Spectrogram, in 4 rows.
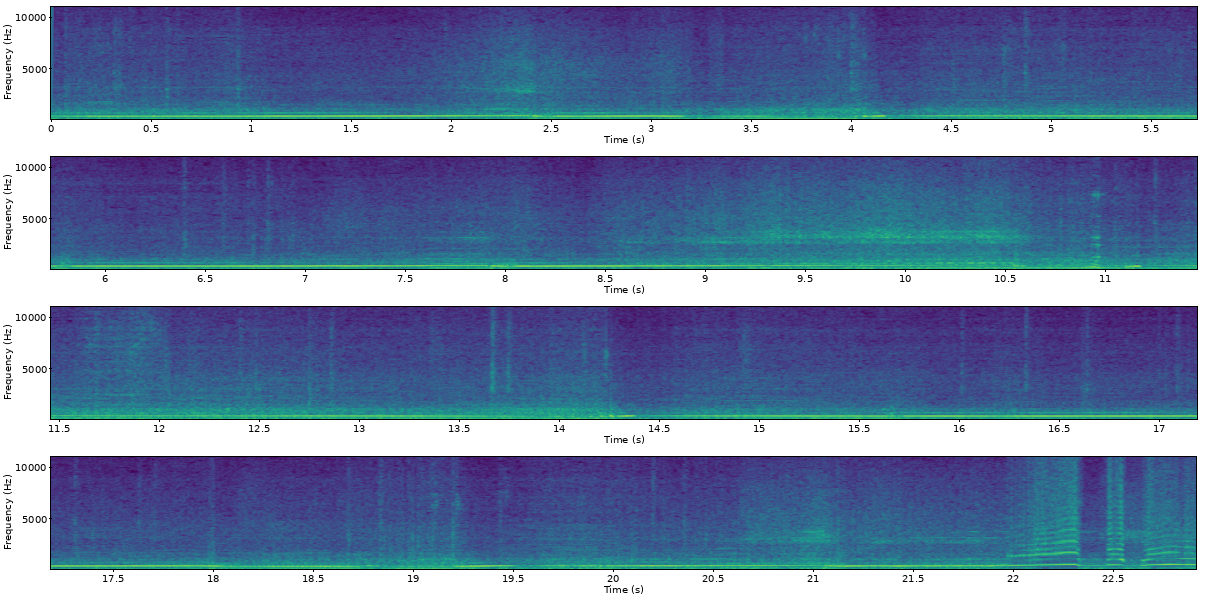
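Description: A Ferrari 488 supercar engine drones loud and steady, its pitch rising and dipping repeatedly as the revs climb and fall with brief gear-change breaks, continuous throughout with no talking.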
